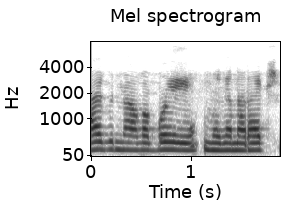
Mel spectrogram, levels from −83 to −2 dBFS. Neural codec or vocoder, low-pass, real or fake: codec, 32 kHz, 1.9 kbps, SNAC; 7.2 kHz; fake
